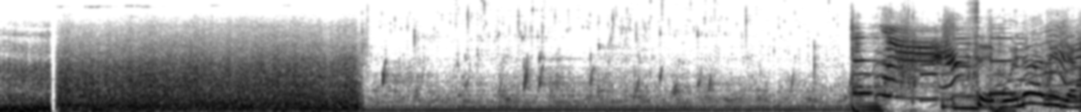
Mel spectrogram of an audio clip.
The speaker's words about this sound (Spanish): Te felicito por tu gata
